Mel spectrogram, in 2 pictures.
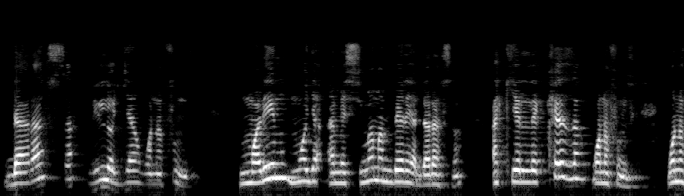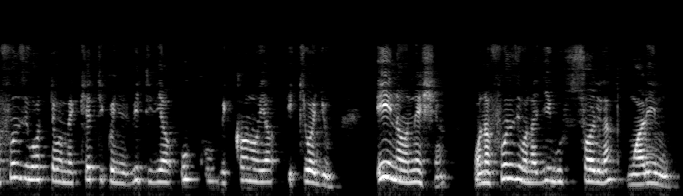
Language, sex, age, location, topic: Swahili, male, 25-35, Nairobi, education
